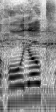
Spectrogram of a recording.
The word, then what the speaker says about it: Holyoke: It's actually pronounced the whole yoke, so there's no Y in it. – Really? – Even though there is a Y.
